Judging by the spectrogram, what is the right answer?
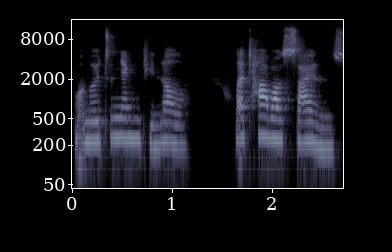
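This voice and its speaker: A woman with a Vietnamese accent teaching an online English speaking lesson, correcting pronunciation in a brisk, corrective manner. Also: on the high side, steady tone, bright, forceful tone, rough recording.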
